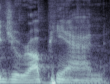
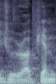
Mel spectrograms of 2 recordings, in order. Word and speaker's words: European: Here we come to exception number 2, where the EU is pronounced with a consonant sound, U. Here you say a European. Repeat after me. He's a European man.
